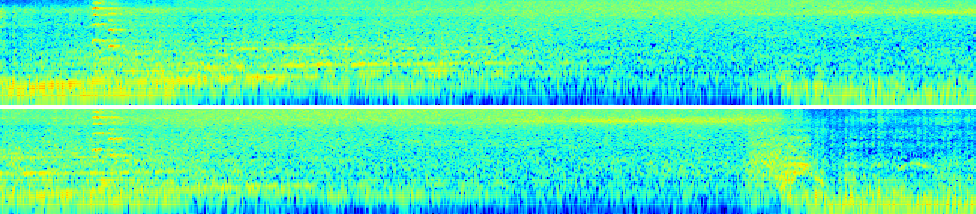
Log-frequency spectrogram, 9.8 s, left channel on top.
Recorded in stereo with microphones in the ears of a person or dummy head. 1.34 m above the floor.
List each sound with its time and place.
0.9 s a squeak: 25° left (ahead or behind), 3 m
